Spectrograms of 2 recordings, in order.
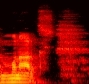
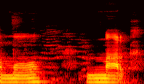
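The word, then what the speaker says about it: monarch: Stokes है ना इसको हो जाएगा उसके बाद मोनार्क एम ओ एन ए और आर सी एच इसका जो उच्चारण होगा मो नार्क मोनार्क तो इसमें हम जोड़ेंगे एम ओ एन ए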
